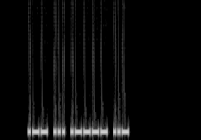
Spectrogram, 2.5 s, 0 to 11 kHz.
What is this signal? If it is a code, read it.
Morse code, heard as a keyed tone, about 46 wpm, 700 Hz. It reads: WS1U
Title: USA Call Signs - 4 Characters - Repeated 2x - 45wpm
